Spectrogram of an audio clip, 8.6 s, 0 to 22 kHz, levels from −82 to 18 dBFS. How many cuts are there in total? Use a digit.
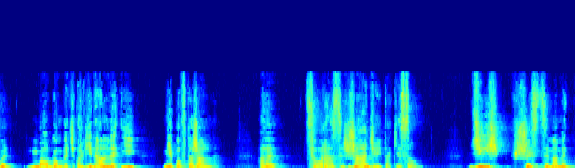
0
